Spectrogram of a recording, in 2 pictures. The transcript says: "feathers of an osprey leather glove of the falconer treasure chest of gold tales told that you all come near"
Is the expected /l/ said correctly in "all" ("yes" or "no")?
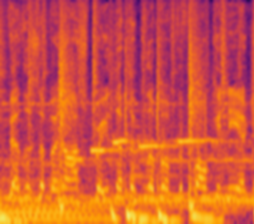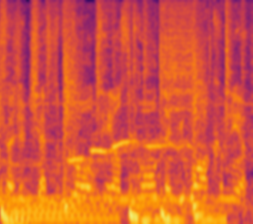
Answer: yes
